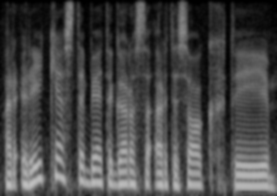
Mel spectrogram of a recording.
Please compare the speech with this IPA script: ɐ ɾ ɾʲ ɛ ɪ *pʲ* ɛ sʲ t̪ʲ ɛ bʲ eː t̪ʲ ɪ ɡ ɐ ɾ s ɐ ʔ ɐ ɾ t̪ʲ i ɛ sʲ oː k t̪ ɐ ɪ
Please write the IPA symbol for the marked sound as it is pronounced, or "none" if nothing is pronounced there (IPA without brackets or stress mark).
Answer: kʲ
